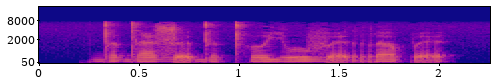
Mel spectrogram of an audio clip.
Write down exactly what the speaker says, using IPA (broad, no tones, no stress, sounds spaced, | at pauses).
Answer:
d̪ ɐ d̪ æ z ə̰ d̪ ə t̪ʰ ʊ j u v ɛ̰ r ɐ p ɛ̰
